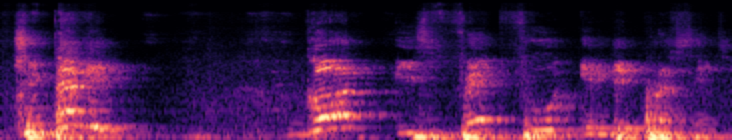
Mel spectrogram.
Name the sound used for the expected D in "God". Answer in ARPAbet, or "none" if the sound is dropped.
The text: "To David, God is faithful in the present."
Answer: D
